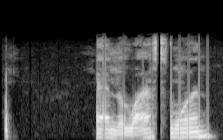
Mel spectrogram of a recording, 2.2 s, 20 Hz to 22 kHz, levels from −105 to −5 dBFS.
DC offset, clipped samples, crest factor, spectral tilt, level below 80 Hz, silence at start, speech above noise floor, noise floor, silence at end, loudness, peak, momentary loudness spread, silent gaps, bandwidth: under 0.1%; under 0.1%; 14 dB; -6 dB/octave; -44 dBFS; 0.05 s; 55 dB; -70 dBFS; 0.1 s; -16 LUFS; -2 dBFS; 10 LU; none; 8 kHz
